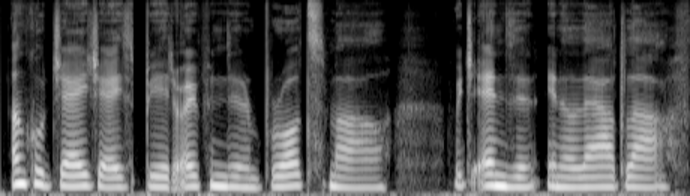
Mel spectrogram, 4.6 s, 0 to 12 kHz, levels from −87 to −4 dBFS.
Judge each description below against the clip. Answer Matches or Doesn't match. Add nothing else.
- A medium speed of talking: Matches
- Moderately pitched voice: Matches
